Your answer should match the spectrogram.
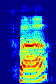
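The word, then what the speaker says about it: فاء: Fa is the counterpart of the English sound f and ph, the f sound and the ph that are pronounced by pressing the top front teeth against the bottom lip, this one, and releasing as you blow air out, like this.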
